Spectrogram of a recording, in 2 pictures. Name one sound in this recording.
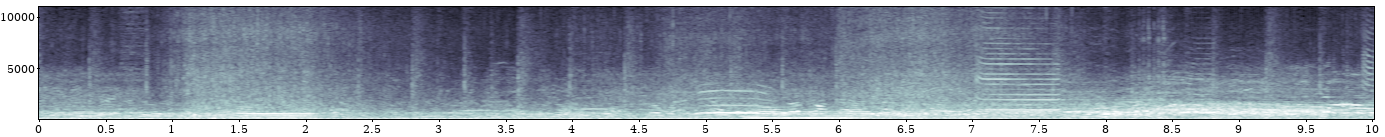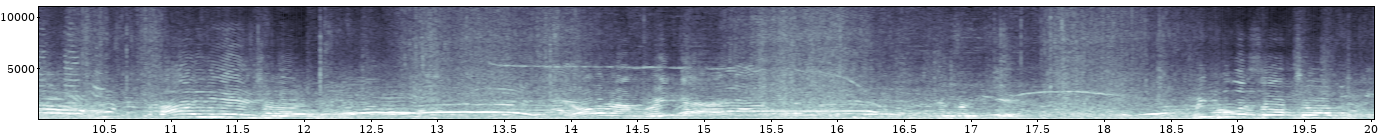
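People in a crowd whistle loudly.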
